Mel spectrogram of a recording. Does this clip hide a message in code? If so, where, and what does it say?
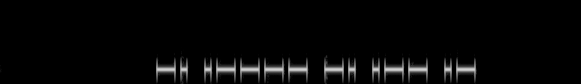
Yes: Morse code from 1.6 to 4.8 s, heard as a keyed tone, about 21 wpm, 700 Hz. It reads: N1NWA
